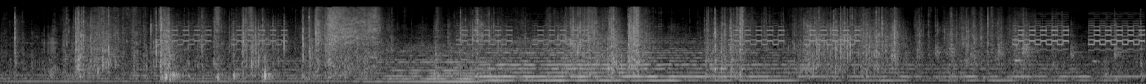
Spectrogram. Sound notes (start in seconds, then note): 0.1 suspenseful music playing; 4.4 phone ringing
